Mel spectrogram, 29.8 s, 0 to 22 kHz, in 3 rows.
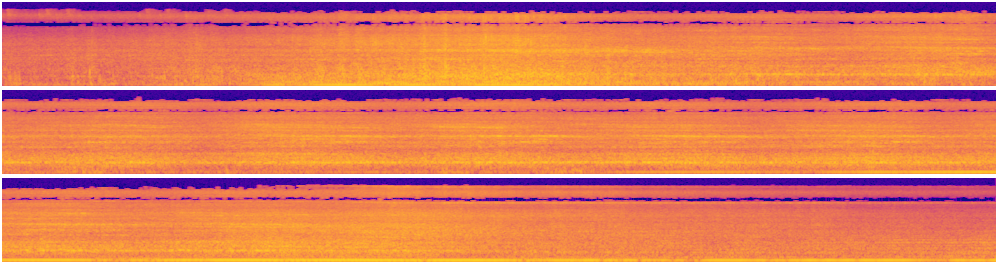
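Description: A Long Island Rail Road MP15AC diesel switcher passes with a low rumble, towing an eight-car set of dead bilevel coaches. The coaches roll by with rail clatter and a steady wheel squeal, and a deep drone comes in about halfway as the rear of the set nears.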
